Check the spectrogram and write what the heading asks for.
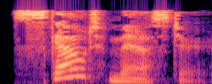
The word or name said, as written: scoutmaster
